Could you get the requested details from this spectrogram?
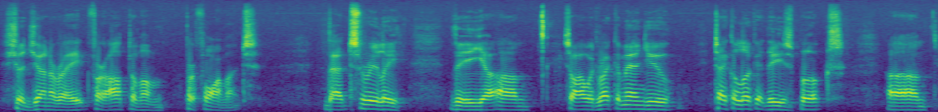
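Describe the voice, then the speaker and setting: A man giving a practical technical lecture as an instructor, explaining step by step in a halting way. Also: medium pitch, a little mellow. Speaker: class instructor in CNC woodworking. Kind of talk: technical lecture with slides and software demo.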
